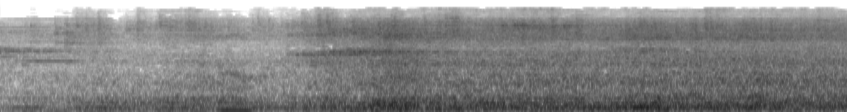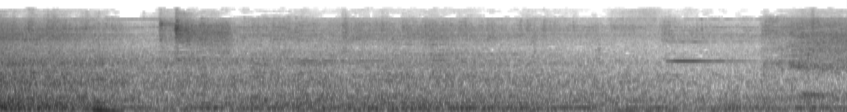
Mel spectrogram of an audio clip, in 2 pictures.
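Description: Workshop machinery: a steady low hum, with a louder rumbling noise that swells up about a second and a half in and dies away after about three seconds.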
